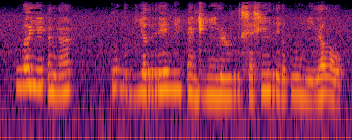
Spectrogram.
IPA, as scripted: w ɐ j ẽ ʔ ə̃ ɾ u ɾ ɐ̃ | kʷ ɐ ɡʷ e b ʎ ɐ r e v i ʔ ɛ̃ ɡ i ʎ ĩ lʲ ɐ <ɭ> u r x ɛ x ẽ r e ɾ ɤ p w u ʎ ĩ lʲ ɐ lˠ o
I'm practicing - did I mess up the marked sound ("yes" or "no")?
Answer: no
